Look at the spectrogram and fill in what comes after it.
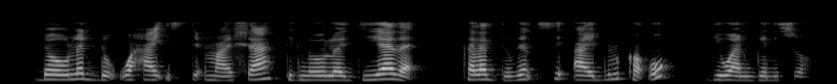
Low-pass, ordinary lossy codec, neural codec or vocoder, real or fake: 7.2 kHz; none; none; real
